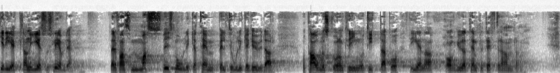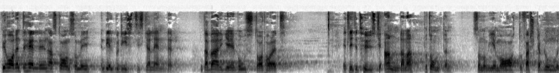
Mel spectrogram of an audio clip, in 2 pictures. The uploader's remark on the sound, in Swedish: Inspelad i Roseniuskyrkan den 13 augusti 2023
